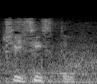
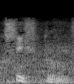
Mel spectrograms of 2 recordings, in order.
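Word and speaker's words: txistu: Chistu, se escribe con TX. – Chistu. – Chistu.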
